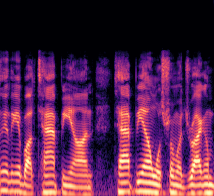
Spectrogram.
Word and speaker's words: Tapion: And by the way, before anybody says anything, it's Tapion, not Tapion. Once again, the dub, Rayleigh, Saiyan, Tapion. Don't say I'm a pronunciation Nazi, because I don't care how you say it, but don't leave stupid comments about me saying it wrong, because Rayleigh, Saiyan, and Tapion is wrong. It's Tapion.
